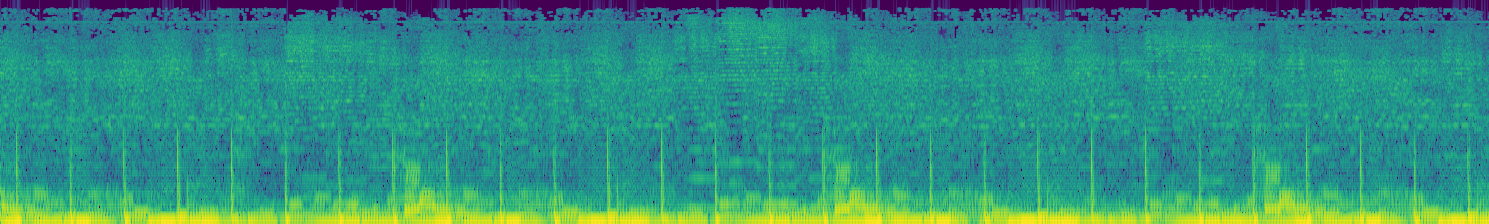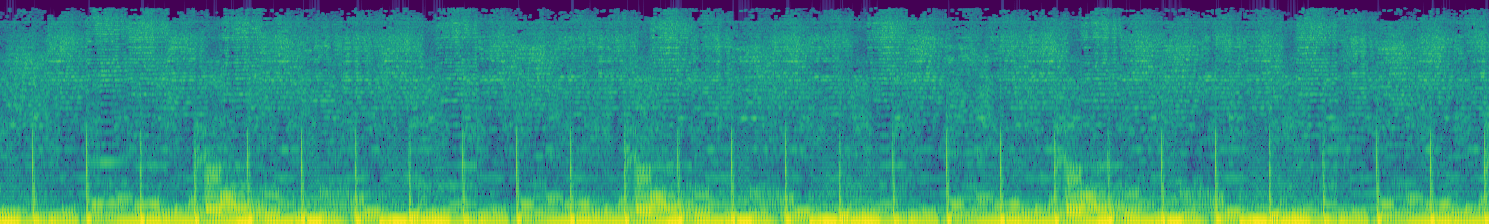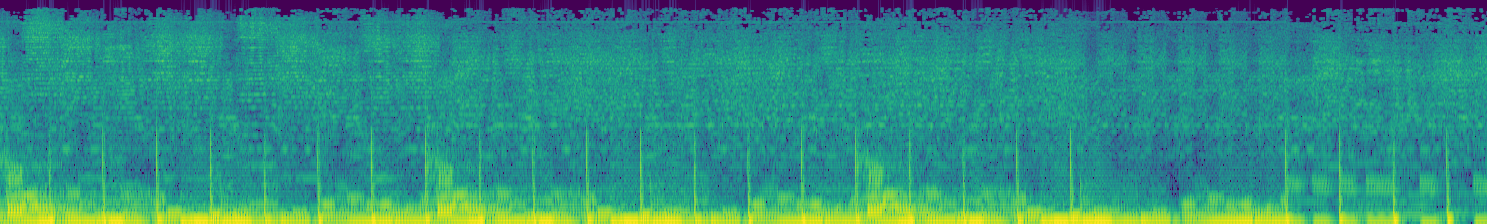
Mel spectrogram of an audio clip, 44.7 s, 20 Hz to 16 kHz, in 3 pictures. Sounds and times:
Music: 0.0 - 44.6.

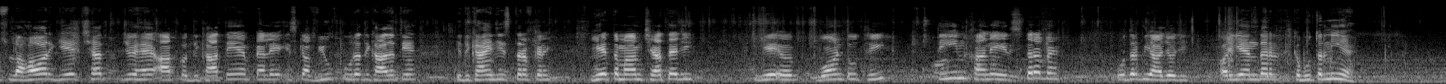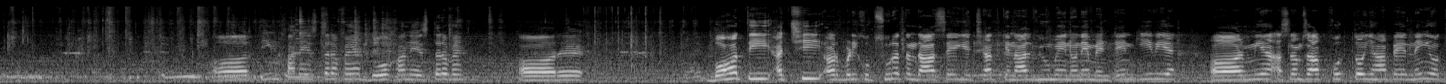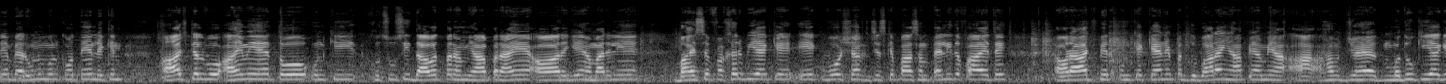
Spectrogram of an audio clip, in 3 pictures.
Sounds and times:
Speech: 0.0 - 10.6, 11.2 - 13.6, 16.6 - 20.4, 21.3 - 43.3
Pigeon, dove: 6.7 - 12.9, 13.6 - 18.3, 20.3 - 21.6.

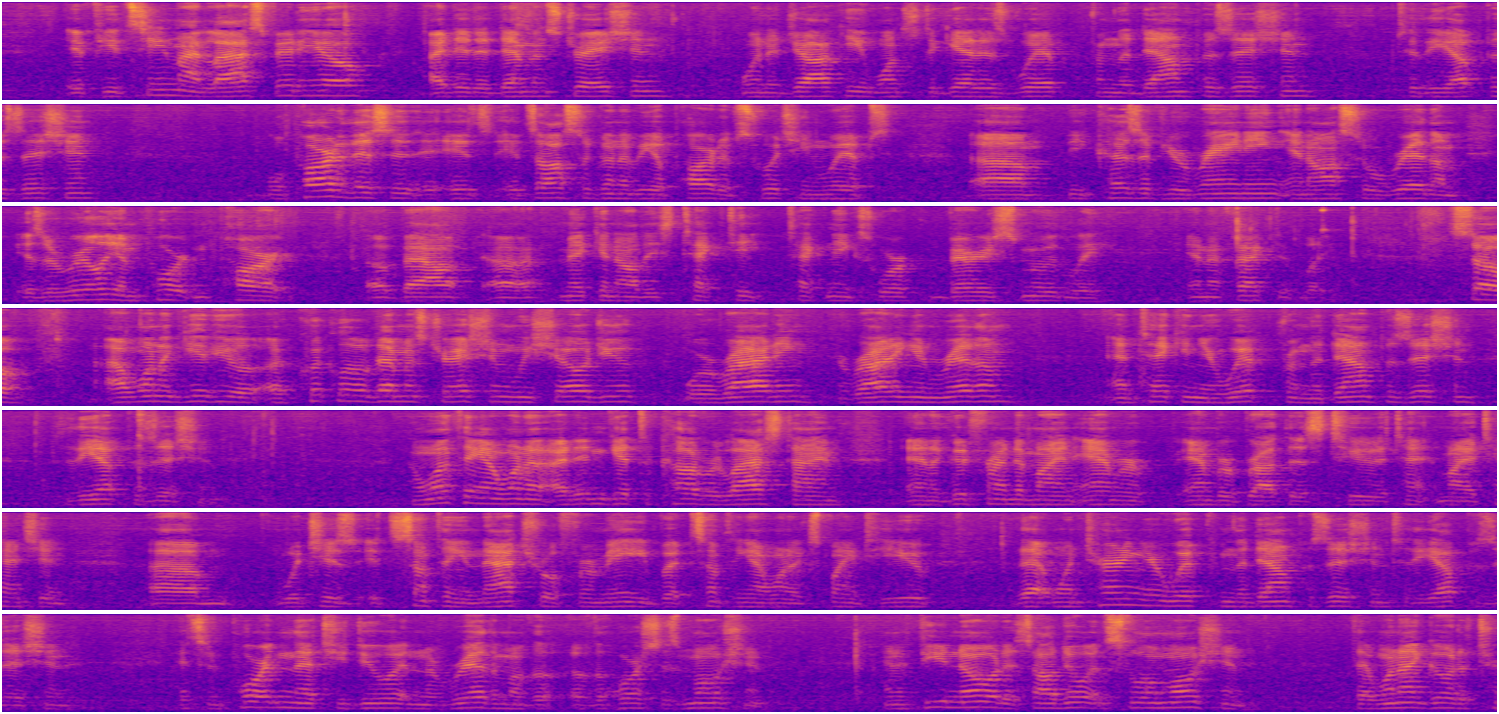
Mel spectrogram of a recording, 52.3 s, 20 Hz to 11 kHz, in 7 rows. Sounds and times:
Speech: 0.3 - 8.0, 8.7 - 21.6, 22.2 - 31.0, 31.9 - 52.3.

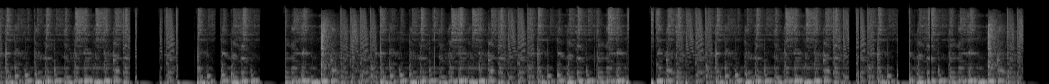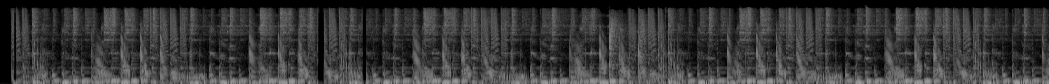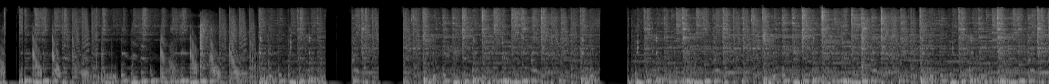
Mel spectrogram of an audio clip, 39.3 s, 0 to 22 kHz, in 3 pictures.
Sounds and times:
Music: 0.0 - 1.6, 3.6 - 39.3.

